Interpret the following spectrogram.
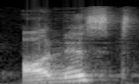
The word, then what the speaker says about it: honest: इस दूसरे एग्जाम्पल में हॉर्स में एच जो है वो प्रोनाउंस किया जाता है, लिहाजा यहां पे अ का इस्तेमाल हुआ. और इससे पहले वाली एग्जाम्पल में जो कि ऑनेस्ट था वहां पे एच प्रोनाउंस नहीं किया जाता.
